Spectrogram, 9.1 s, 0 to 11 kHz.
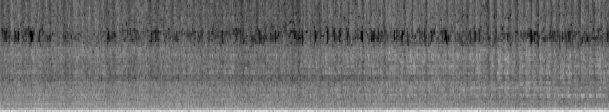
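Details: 1970 Pontiac V8 with iron heads and Rhoads flat-tappet lifters, cruising on the road: a steady rumble with light valvetrain clatter that is normal for flat-tappet lifters, not a fault.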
